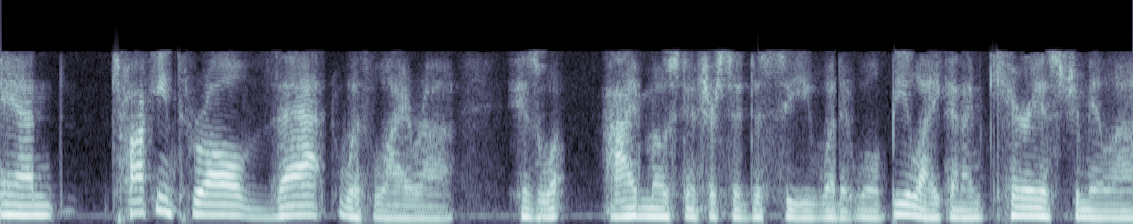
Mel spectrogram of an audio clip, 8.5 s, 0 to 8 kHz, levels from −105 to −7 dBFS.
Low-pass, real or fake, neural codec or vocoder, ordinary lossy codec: 7.2 kHz; real; none; AAC, 16 kbps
